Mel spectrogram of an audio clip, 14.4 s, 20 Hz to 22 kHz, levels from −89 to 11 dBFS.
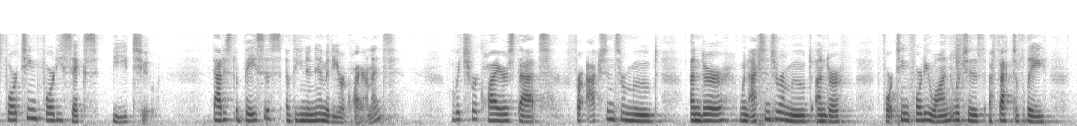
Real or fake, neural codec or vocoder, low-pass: fake; codec, 16 kHz in and 24 kHz out, 1 kbps, XY-Tokenizer; 7.2 kHz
